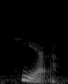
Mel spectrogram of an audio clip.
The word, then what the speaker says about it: hier: And finally, H at the beginning of the word we do pronounce hier.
